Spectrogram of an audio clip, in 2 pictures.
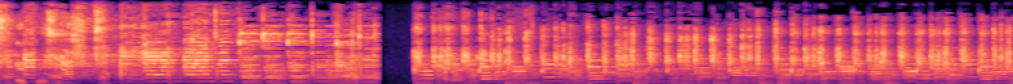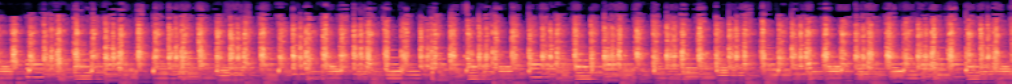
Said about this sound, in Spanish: Recuerden que esto es radiosonrix.fm y nos despedimos con esta hermosa canción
